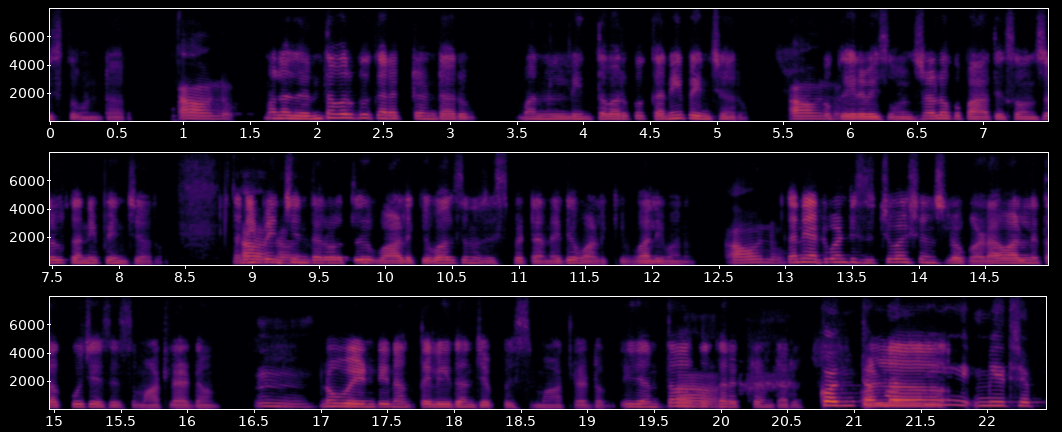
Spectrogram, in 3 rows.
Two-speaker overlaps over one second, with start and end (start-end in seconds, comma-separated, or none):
none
